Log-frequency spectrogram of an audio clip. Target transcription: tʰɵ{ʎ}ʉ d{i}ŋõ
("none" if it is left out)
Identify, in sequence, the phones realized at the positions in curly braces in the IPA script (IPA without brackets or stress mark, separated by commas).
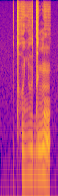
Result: ʎ, e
